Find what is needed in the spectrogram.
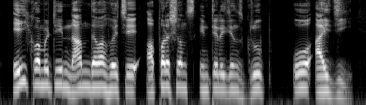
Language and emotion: Bengali, neutral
